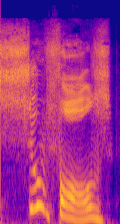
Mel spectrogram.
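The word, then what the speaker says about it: Sioux Falls: all of your business mailings go instead of Sue Falls it was Sauk Falls because because Sue Falls is spelled s IO uux you know I did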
